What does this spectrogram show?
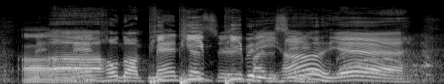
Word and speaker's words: Peabody: Manchester by the Peabody, sea. huh? Yeah. And I said it right, too, motherfuckers. Yeah. 'Cause I used to say Peabody, which makes more sense, but...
